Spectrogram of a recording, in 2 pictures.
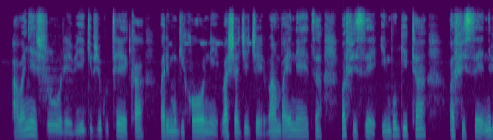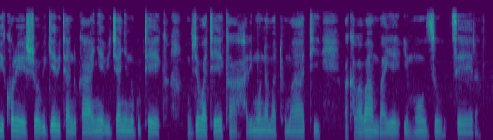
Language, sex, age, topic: Rundi, female, 25-35, education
